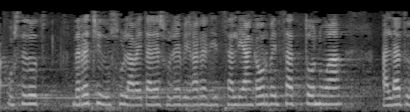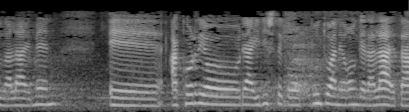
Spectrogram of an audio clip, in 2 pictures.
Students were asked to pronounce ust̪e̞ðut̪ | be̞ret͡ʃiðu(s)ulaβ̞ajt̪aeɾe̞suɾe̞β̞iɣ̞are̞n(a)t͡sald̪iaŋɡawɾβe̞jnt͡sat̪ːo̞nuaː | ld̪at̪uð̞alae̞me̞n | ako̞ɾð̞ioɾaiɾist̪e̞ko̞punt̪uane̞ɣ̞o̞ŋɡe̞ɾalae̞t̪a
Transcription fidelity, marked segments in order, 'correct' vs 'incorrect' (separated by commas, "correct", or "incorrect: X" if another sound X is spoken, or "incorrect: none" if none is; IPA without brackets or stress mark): correct, incorrect: i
